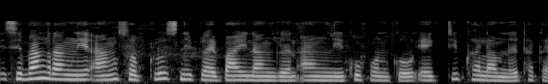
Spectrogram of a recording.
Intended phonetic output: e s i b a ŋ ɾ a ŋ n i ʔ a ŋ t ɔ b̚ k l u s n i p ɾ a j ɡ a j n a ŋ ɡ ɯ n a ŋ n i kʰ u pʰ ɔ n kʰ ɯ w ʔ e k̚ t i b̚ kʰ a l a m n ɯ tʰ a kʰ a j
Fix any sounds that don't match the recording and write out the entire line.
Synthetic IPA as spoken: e s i b a ŋ ɾ a ŋ n i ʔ a ŋ s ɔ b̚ k l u s n i p ɾ a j b a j n a ŋ ɡ ɯ n a ŋ n i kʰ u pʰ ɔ n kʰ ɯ w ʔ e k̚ t i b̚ kʰ a l a m n ɯ tʰ a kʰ a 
